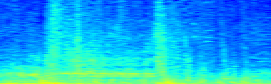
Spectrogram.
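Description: Horses gallop over dirt.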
